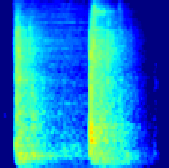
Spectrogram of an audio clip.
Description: chair wood place slide medium

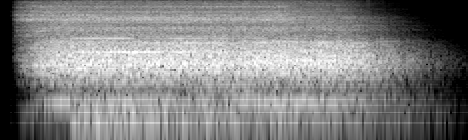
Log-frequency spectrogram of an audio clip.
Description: mechanic noise steam

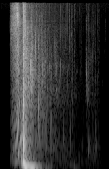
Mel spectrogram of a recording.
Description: bullet small impact body

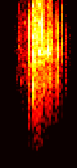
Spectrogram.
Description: bone small handling left

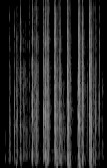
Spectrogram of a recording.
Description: toothpaste screw cup open fast hard

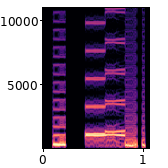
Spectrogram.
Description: broken computer random fraction

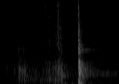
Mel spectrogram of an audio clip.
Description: insert jack multi socket slow

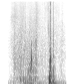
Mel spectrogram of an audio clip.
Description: heavy book shut

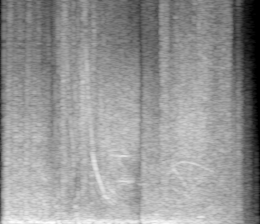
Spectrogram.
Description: shot seq

